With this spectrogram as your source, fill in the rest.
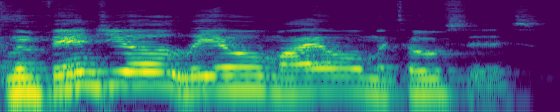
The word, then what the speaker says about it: lymphangioleiomyomatosis: hard to see but it's ly yeah it's lymphangio leom myomatosis is how you say it and it's a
